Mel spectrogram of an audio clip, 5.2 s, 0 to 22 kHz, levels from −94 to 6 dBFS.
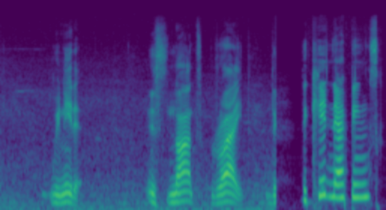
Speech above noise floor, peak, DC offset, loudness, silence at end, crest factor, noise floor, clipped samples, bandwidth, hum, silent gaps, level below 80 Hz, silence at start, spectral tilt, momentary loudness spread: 25 dB; -8 dBFS; under 0.1%; -26 LUFS; 0.1 s; 20 dB; -51 dBFS; under 0.1%; 15 kHz; none; none; -56 dBFS; 0.1 s; -4.5 dB/octave; 16 LU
